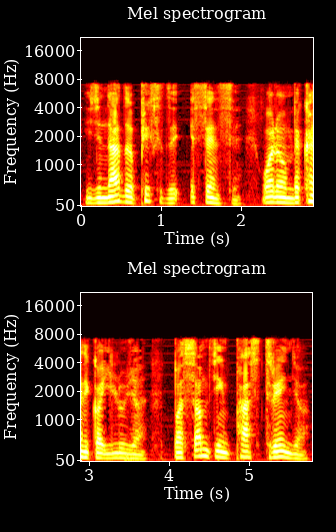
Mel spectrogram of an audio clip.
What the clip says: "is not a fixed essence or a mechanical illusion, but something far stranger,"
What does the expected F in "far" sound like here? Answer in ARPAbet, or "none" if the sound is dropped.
P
